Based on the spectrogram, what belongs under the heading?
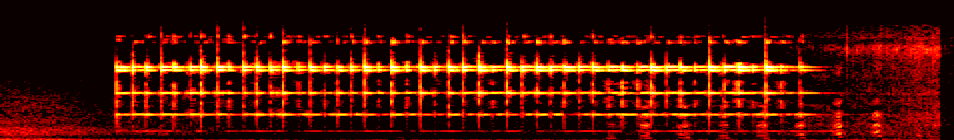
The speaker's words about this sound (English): bit of a, a, bell ring there from Mark as well, just to round things out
